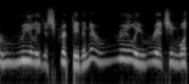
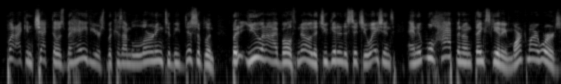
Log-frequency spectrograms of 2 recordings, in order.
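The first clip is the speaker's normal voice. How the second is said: normal talking voice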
